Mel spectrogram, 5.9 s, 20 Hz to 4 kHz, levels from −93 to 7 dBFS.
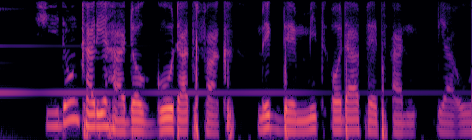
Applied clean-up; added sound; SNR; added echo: classical method spectral subtraction.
